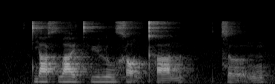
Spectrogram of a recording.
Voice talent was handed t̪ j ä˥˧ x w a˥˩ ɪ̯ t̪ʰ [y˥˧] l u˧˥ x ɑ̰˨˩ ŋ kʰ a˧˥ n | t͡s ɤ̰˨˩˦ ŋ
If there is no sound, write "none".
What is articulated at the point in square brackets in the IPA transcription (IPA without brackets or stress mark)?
y˥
